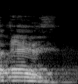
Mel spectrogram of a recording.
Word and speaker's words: as: ഇവിടെ ഉണ്ട് ആസ്. ഇത് എസ്, ലെറ്റർ എസ് ആണ്. പക്ഷെ ഇതിൻ്റെ സൗണ്ടില്ല, ഉച്ചാരണം അത് സെഡ് ആണ് കേട്ടോ. എന്താണ്? ആസ് എന്ന് വായിക്കരുത്, ആസ്. Sound ആസ്.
